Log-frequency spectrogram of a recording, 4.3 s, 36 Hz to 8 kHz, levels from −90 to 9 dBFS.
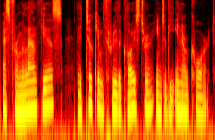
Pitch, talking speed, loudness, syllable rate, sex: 110 Hz, 180 wpm, -21 LUFS, 4.6 syllables/s, male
